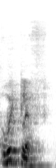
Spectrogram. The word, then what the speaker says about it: Wycliffe: We pronounce this as Wycliffe.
